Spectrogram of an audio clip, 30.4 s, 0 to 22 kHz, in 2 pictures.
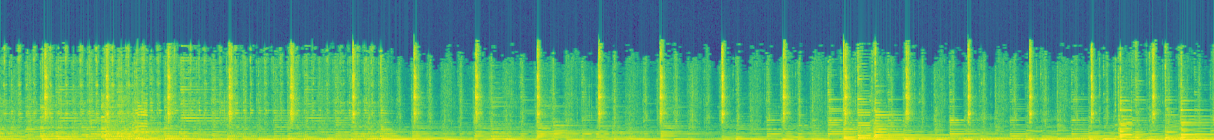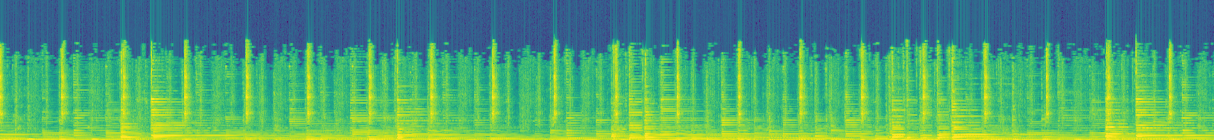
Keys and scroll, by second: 0.3 ctrl+alt+z, 3.6 space, 6.3 space, 6.8 ctrl+alt+z, 7.7 ctrl+alt+z, 8.7 space, 12.0 space, 17.0 ctrl+alt+z, 18.4 ctrl+=, 22.9 ctrl+=.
